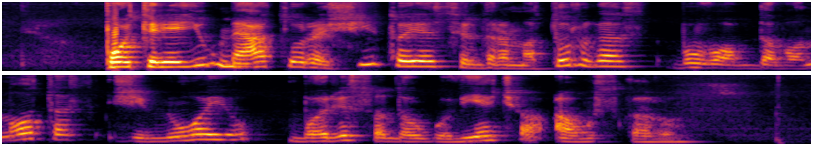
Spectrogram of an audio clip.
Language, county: Lithuanian, Tauragė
